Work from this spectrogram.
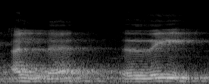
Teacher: Huruf dal tidak berdesis, bukan allazi tetapi alladzi. Pertemukan ujung lidah dengan gigi sari atas.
